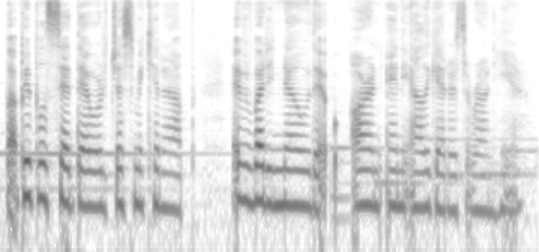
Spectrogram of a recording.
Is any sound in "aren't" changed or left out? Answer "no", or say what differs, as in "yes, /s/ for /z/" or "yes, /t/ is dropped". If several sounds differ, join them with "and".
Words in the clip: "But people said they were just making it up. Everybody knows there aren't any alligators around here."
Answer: no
